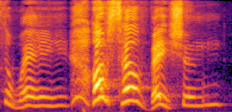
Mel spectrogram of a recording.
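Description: It is said in a reverent, respectful tone. The speaker honours the messengers and their message. The speaker calls it wrong. "If she said it in a reverential way"

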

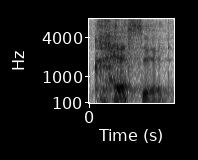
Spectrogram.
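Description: It starts with a raspy Hebrew throat sound.

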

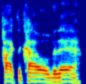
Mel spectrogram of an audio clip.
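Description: Boston accent with the R sounds dropped.

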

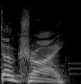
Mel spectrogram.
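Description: It is said sternly, like a command. It is an order to stop crying. "It would sound more austere, almost like an order"

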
